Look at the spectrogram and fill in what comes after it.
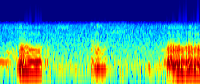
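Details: Beagle puppy sound asleep lying on its mother, snoring softly: three low, rattling breaths with banded harmonics, each lasting under a second, separated by quiet pauses.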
